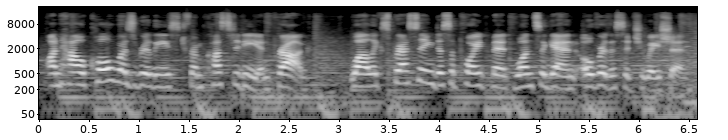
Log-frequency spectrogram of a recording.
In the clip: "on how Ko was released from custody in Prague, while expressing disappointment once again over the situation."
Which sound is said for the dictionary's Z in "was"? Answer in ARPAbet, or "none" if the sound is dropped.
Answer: Z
